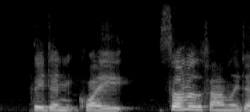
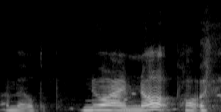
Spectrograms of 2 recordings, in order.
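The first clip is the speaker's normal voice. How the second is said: ordinary talk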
